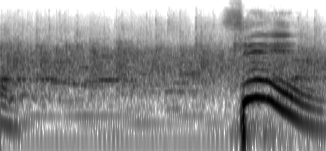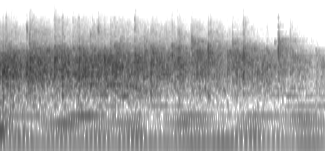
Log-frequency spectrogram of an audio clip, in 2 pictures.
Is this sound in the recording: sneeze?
no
